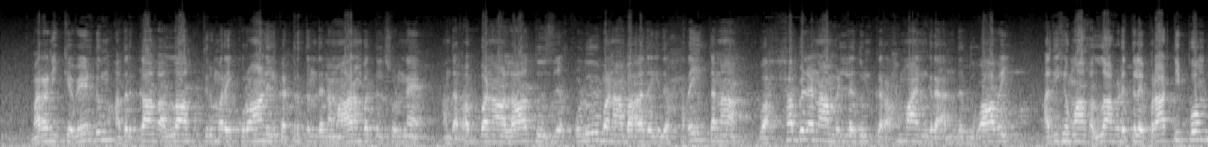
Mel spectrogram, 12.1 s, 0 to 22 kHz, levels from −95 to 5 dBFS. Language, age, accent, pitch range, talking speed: English, 30-49, Indian, 165-230 Hz, 130 wpm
